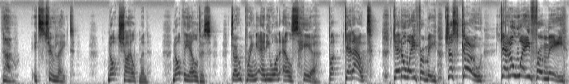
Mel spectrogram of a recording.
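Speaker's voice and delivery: voiced woman, mumbling then shouting go; mumbled to rising command. A narrator's reading. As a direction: mumble it, then build to ordering him out. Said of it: "her mumbled words".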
